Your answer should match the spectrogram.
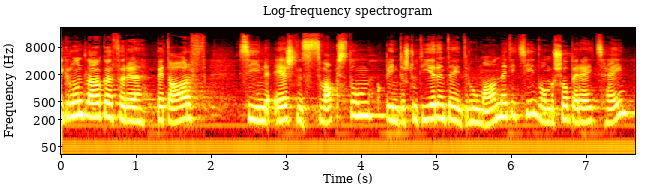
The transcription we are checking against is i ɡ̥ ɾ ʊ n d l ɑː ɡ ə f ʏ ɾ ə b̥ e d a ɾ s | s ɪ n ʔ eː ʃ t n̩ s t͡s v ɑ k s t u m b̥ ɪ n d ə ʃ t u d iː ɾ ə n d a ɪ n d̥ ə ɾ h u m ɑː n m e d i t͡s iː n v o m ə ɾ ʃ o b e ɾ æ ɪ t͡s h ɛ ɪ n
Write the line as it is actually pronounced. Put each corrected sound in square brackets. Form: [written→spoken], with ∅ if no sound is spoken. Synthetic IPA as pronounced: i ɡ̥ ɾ ʊ n d l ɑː ɡ ə f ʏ ɾ ə b̥ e d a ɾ [s→f] | s [ɪ→i] n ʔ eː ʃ t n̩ s t͡s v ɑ k s t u m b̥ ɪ n d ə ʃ t u d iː ɾ ə n d [a→ə] ɪ n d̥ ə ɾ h u m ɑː n m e d i t͡s iː n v o m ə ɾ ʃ o b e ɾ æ ɪ t͡s h ɛ ɪ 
